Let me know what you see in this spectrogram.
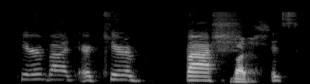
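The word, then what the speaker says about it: Kiribati: Kira or Kiraabash is spelled K I R I B A T I Yep. Kiraabati. Okay. But it's spelled differently. It's It's spelled that way, but it's pronounced differently.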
